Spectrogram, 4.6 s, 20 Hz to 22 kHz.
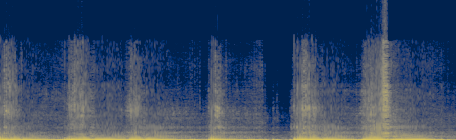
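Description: A 1991 Peugeot 205 Junior engine is revved repeatedly, about six sharp climbs and drops in pitch, loud and near, with a brief dip between bursts.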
